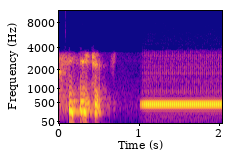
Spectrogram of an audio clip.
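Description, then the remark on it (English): After a few brief muffled bursts and a pause, a steady electronic telephone tone starts and holds unbroken, the ringing of an outgoing call heard through the line, clear and fairly loud. “Okay, don't answer it, and we'll call him right back with you on the phone.”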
